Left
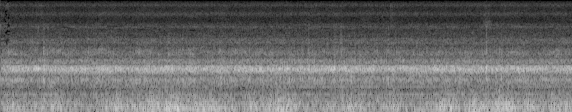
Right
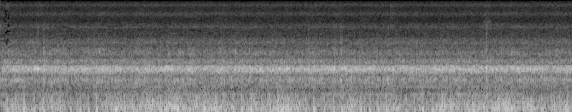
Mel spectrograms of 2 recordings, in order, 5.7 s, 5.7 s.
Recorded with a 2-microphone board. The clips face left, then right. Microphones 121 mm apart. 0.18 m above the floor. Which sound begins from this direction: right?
A helicopter, at 0.0 s.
